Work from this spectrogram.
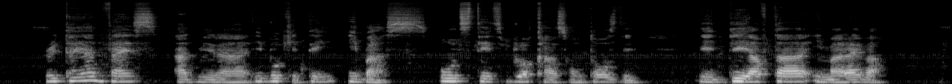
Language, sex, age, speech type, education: Nigerian Pidgin, male, 30-45, spontaneous, tertiary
